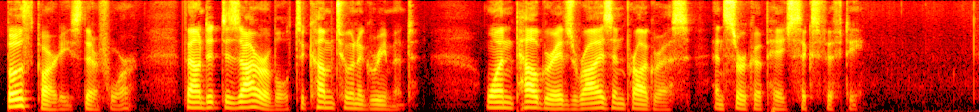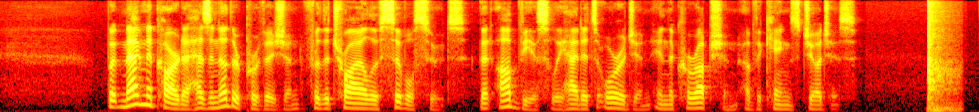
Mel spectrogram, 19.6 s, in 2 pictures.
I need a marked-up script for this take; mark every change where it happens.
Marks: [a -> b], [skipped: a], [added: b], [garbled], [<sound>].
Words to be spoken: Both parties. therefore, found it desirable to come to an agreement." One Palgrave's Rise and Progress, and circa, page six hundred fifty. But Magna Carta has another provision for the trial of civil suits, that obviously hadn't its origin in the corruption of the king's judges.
Both parties. therefore, found it desirable to come to an agreement." One Palgrave's Rise and Progress, and circa, page six hundred fifty. But Magna Carta has another provision for the trial of civil suits, that obviously [hadn't -> had] its origin in the corruption of the king's judges. [thud]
